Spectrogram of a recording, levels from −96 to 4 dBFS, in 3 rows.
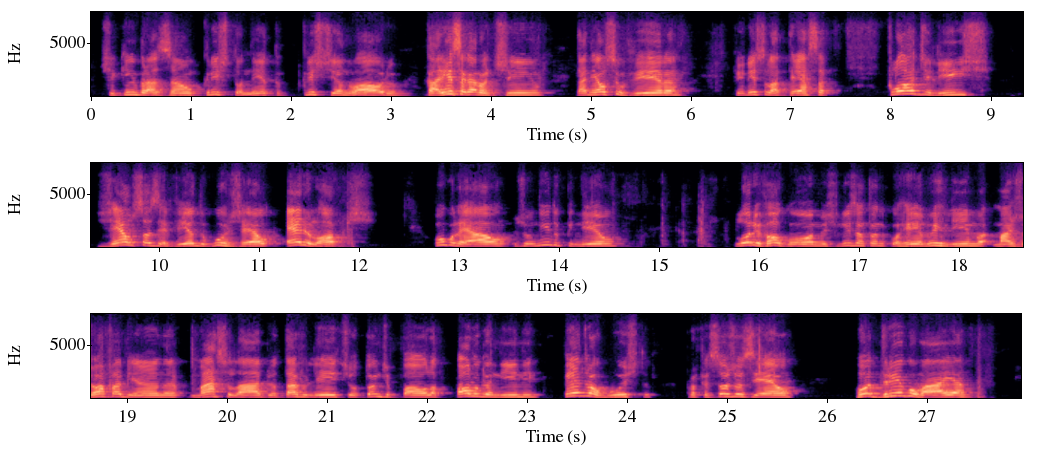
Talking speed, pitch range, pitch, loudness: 105 wpm, 180-220 Hz, 190 Hz, -17 LUFS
